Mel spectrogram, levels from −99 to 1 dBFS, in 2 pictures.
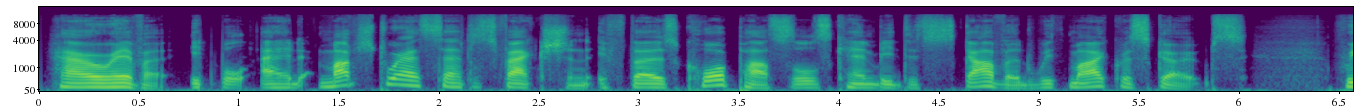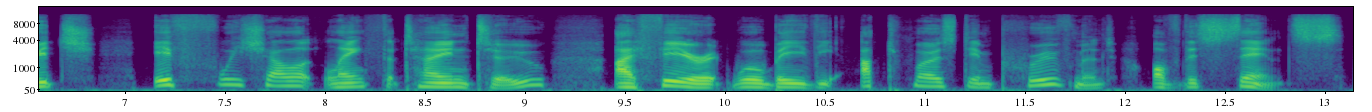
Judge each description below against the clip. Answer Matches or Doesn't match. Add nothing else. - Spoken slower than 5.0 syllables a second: Matches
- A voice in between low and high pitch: Doesn't match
